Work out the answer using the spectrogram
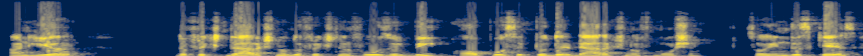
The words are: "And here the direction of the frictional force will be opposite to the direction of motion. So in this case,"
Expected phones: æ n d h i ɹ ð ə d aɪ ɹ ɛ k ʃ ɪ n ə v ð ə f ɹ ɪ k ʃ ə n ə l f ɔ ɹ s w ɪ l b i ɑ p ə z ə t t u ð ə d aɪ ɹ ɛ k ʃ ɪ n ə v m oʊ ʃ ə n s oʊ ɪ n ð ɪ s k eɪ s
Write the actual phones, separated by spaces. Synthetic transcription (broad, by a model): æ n d h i ɹ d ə d aɪ ɹ ɛ k ʃ ɪ n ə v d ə f ɹ ɪ k ʃ ə n ə l f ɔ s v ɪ l b i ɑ p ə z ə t t u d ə d aɪ ɹ ɛ k ʃ ɪ n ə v m oʊ ʃ ə n s oʊ ɪ n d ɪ s k eɪ s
